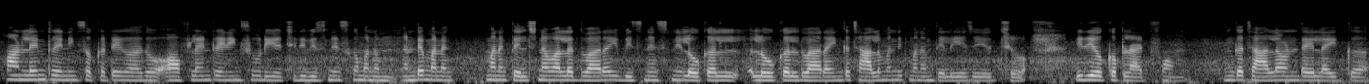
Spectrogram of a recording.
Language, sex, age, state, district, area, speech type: Telugu, female, 18-30, Telangana, Yadadri Bhuvanagiri, urban, spontaneous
